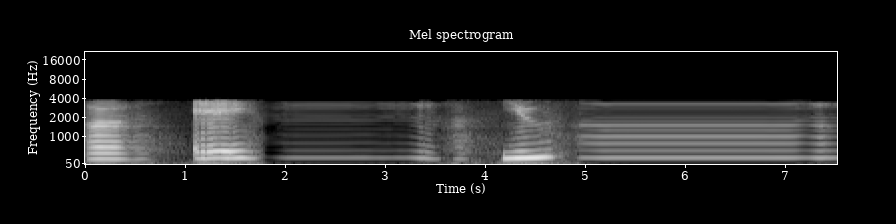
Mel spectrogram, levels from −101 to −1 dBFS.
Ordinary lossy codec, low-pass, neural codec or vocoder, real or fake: none; 3.6 kHz; codec, 16 kHz, about 1 kbps, DyCAST, with the encoder's durations; fake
